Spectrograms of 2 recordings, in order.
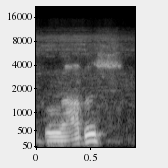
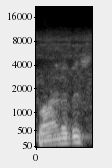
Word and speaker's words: Barabbas: It was the guy's name was Barabbas, not Barnabas. That was my mistake. His name was Barabbas. The man that was Barabbas. So I'm not pronouncing it correctly.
